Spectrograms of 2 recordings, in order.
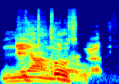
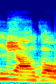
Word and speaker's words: Nyong'o: Is that how you pronounce her last name? Nyong'o.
